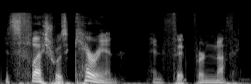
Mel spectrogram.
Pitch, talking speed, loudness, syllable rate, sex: 100 Hz, 190 wpm, -19 LUFS, 4.7 syllables/s, male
